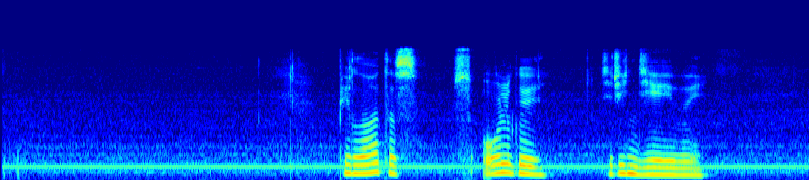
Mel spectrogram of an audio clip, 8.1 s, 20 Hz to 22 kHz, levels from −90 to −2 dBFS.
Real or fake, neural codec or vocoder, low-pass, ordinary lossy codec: real; none; 7.2 kHz; none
